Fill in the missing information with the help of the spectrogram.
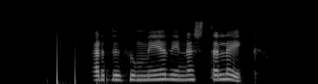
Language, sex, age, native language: Icelandic, female, 40-49, Icelandic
